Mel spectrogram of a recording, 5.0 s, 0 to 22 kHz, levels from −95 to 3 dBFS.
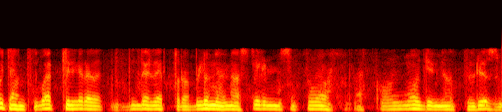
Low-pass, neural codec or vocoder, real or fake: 3.6 kHz; codec, 24 kHz, 1.5 kbps, HILCodec; fake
